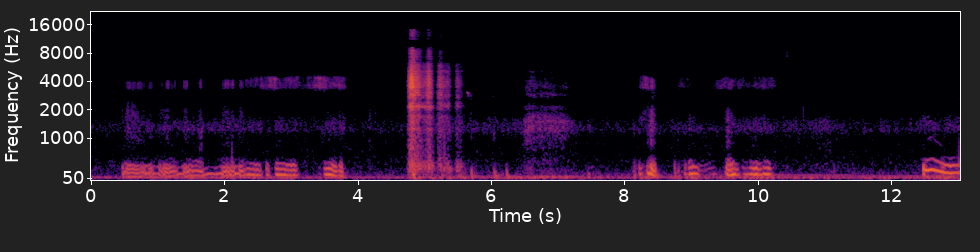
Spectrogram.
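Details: 14-year-old dachshund sleeping at bedtime, snoring in long, fluttery, slightly whistling breaths with a sharp snort in between.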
